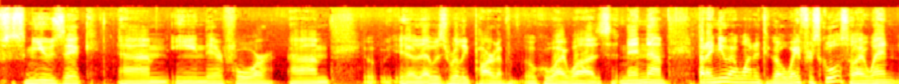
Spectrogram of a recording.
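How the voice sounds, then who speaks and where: Halting, deep-voiced older man from Miami. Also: a little mellow, no echo. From Miami, Florida, USA. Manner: thoughtful, halting, many fillers. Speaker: college president, guest. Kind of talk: casual interview.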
